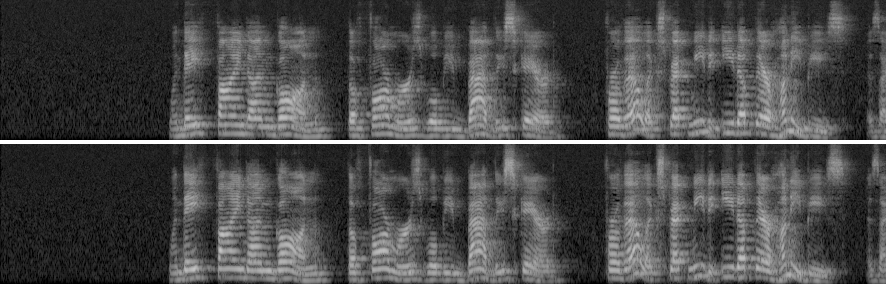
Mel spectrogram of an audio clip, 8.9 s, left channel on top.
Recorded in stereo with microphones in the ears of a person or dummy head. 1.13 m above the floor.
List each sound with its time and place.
1.7 s a woman speaking: 80° right, 2.5 m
